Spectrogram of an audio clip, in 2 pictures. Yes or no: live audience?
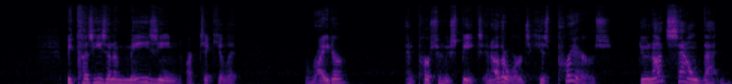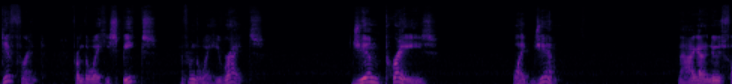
no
